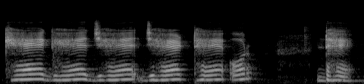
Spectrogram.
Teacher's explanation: है कार ठीक है जो है कार जैसी ध्वनि निकलती है इनके उच्चारण में श्वास अधिक मात्रा में निकलती है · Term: महाप्राण व्यंजन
